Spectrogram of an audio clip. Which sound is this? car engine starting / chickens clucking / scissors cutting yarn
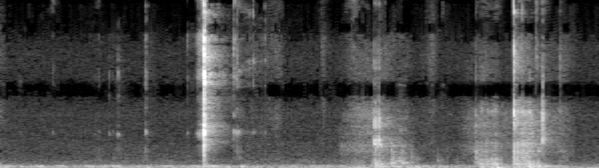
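scissors cutting yarn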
